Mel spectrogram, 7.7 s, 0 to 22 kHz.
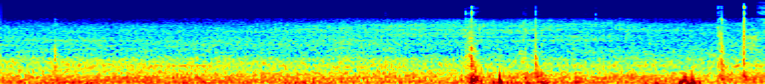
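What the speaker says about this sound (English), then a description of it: "Of course, you have full automatic windows." Power windows in a 2019 Lexus UX 250h hybrid whir quietly as they move, a faint steady motor hum inside the cabin with a couple of soft clunks as the glass stops.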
